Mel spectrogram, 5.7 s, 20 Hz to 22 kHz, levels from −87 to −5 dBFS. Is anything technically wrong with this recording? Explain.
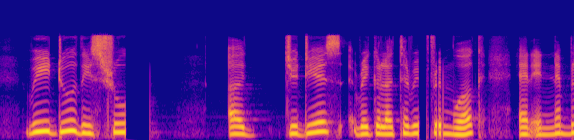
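Yes. This speech has gaps at 1.25 to 1.50 s, a single hole of about 244 ms, and at 4.18 to 4.43 s, where about 142 ms vanishes in short bursts, the longest 81 ms. These are likely Bluetooth dropouts: late packets were discarded, so output stopped, then resumed further along. The waveform flat-lines, and the spectrogram shows blank vertical bands.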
